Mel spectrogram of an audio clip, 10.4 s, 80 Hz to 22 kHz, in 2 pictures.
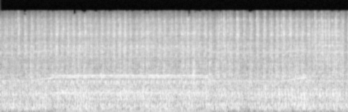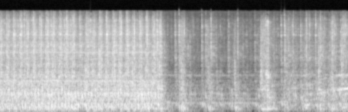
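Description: Brother Innovis 2800D embroidery machine stitching a design at speed: a fast, steady needle chatter. About eight seconds in it drops away to a few separate clicks, then the stitching picks up again near the end.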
